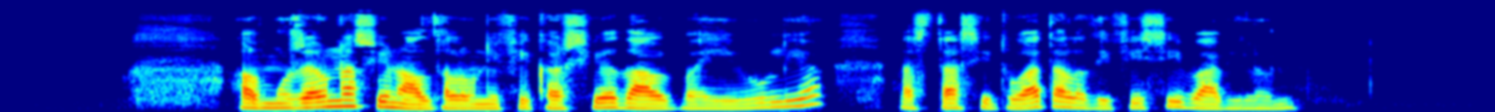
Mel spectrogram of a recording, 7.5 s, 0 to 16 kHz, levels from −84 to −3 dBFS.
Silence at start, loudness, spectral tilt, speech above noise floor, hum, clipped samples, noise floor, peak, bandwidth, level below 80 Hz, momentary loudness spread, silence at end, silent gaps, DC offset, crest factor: 1.2 s; -21 LUFS; -6 dB/octave; 60 dB; none; under 0.1%; -81 dBFS; -2 dBFS; 11 kHz; -70 dBFS; 13 LU; 1 s; none; under 0.1%; 20 dB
